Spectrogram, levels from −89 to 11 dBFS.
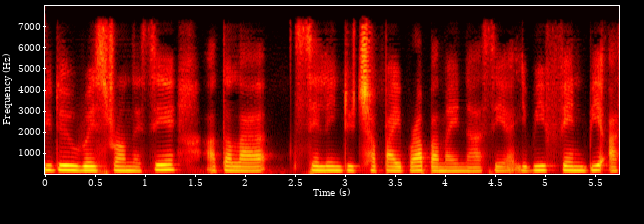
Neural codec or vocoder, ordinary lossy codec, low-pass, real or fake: codec, 24 kHz, 0.9 kbps, WavTokenizer, large speech release; none; 7.2 kHz; fake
